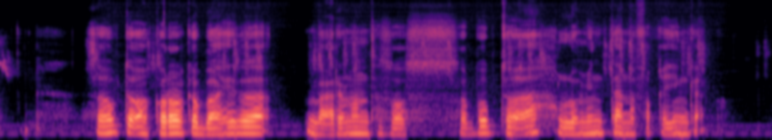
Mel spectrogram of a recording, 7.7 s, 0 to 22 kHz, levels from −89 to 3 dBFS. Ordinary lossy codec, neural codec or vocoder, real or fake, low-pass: none; vocoder, 44.1 kHz, 128 mel bands every 256 samples, BigVGAN v2; fake; none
